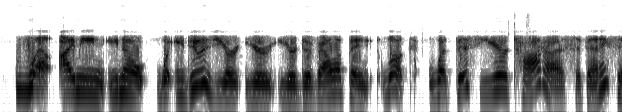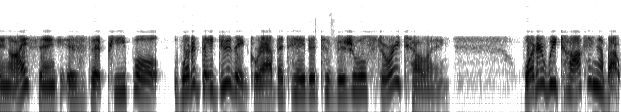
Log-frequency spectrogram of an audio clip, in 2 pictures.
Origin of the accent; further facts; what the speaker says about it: Des Moines, Iowa, United States; we're both from Des Moines. Cloris was from Des Moines, as am I.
